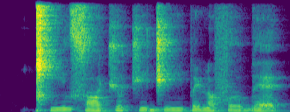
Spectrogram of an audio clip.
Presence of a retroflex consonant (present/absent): present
